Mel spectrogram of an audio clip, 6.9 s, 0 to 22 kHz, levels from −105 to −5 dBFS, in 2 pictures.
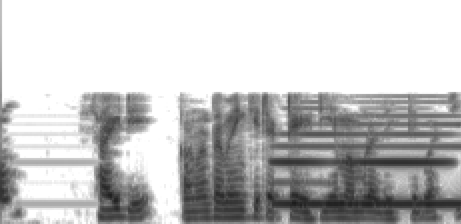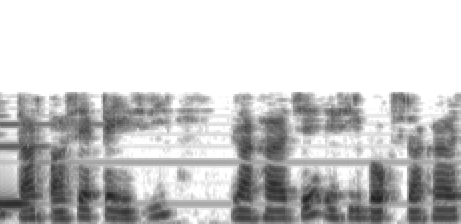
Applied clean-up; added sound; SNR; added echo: classical method Wiener filter.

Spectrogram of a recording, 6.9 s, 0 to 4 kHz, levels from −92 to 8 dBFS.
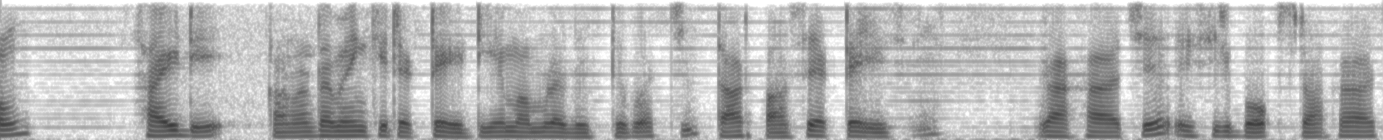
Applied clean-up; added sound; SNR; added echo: neural separator model SepFormer WHAM!.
